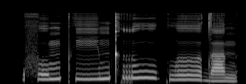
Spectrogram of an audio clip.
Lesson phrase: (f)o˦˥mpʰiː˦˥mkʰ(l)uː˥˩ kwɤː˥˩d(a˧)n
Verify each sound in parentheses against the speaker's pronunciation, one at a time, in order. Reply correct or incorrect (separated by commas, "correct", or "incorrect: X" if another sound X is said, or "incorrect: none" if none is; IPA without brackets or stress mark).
correct, incorrect: r, correct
